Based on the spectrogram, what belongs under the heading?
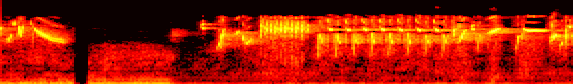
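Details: European goldfinch singing, from Tizi Ouzou: a short sweeping twitter, a pause with faint low hum, then a fast run of high liquid chirps broken by a brief buzzy burst, notes tumbling several times a second.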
